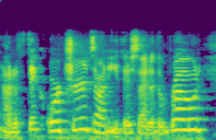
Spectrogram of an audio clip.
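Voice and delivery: ordinary delivery, nothing marked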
